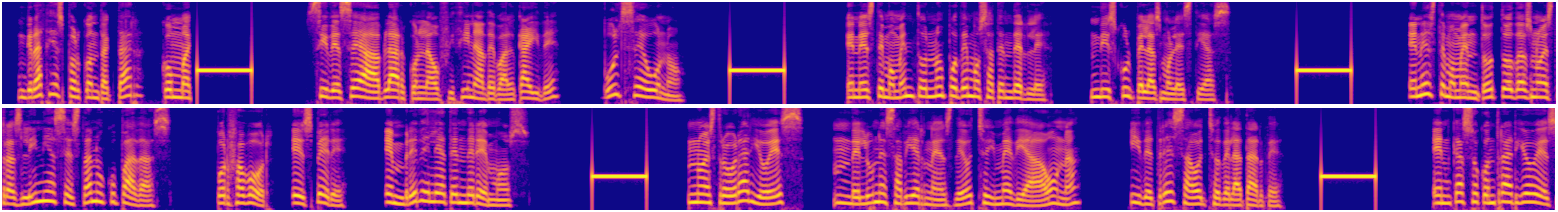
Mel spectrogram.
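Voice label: IVR spanish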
